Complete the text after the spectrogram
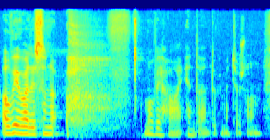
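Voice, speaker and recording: A woman talks at a fairly quick pace. Her intonation is fairly even. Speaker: peace research institute panelist; panelist. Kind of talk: panel debate. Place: meeting room. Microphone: headset.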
